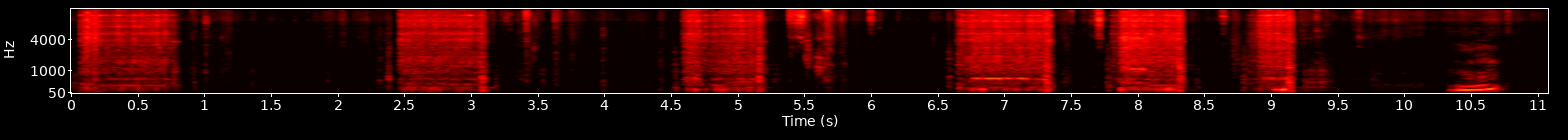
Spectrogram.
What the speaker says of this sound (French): Et donc maintenant, je vais coudre.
